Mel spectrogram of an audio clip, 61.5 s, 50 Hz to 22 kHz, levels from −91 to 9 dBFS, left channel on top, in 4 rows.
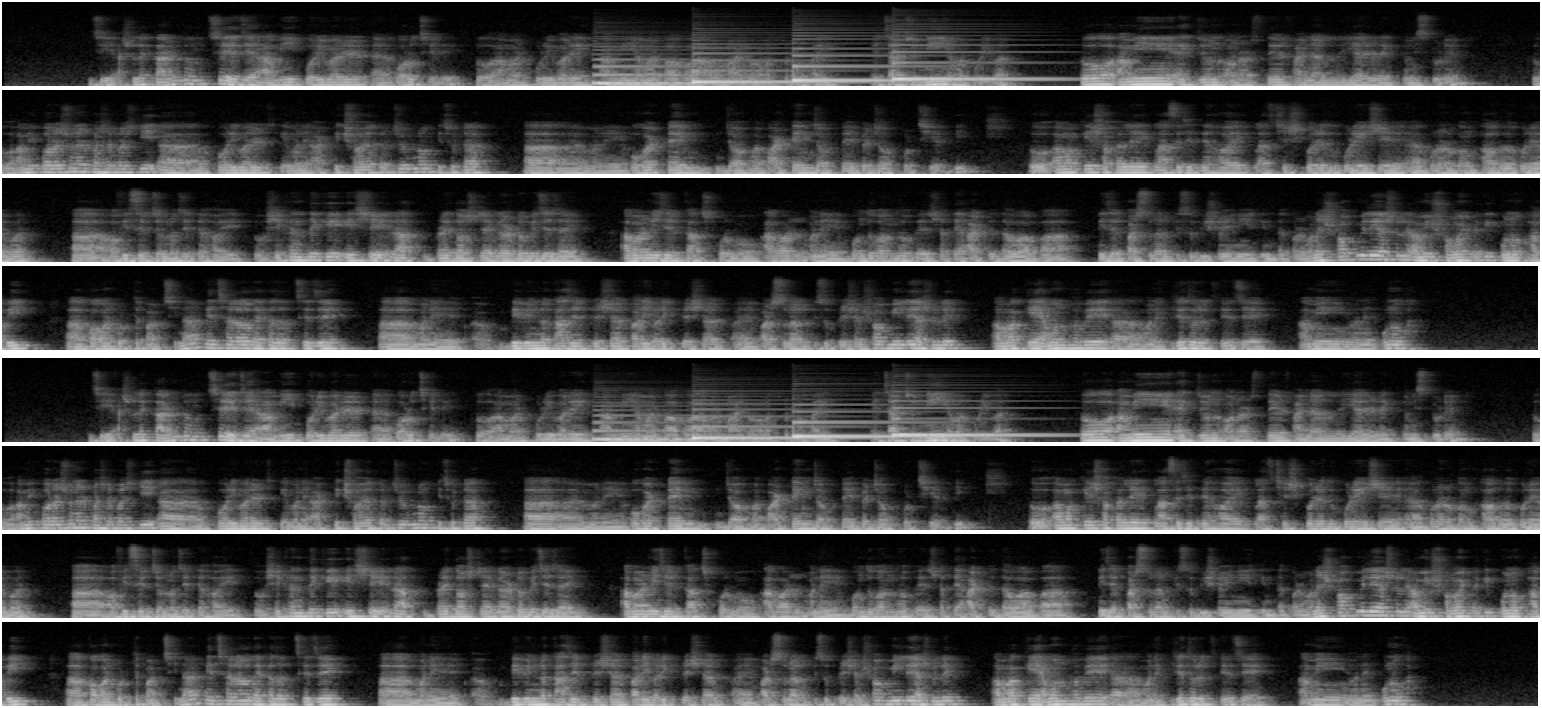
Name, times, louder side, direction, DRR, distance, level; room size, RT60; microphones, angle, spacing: voice 1, 0.9-8.3 8.7-10.0 10.8-14.6 15.3-20.2 20.6-25.0 25.6-31.0 31.4-36.5 36.9-41.4 41.7-46.3 46.8-49.5 49.9-55.6 56.0-58.7 59.1-60.2, right 1 dB, 30° right, -5 dB, 0.9 m, -22 dB
sound 1, 5.9-10.6, right 1 dB, 5° left, 0.8 m, -18 dB
8.7 x 4.7 x 2.6 m, 0.41 s
head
